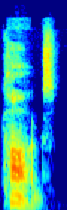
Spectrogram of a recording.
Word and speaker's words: COGS: is often abbreviated using the acronym Coggs pronounced cogs these are the wholesale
